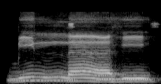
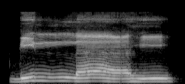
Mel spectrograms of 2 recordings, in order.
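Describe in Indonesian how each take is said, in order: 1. Bunyi L-nya tipis dan ringan. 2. Bunyi L-nya tipis dan ringan.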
